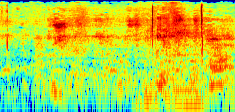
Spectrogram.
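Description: A car engine running, with faint, muffled voices over it; the engine's low rumble grows toward the end, and there is a sharp click about one and a half seconds in.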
